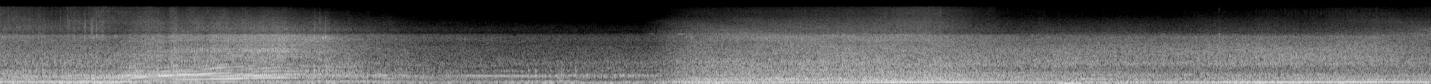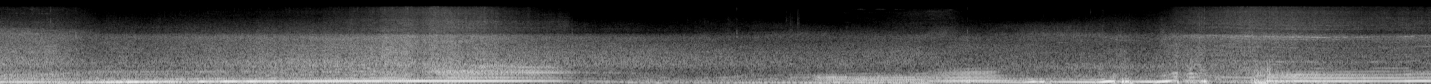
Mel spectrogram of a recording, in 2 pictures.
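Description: Sports cars driving past one after another, engines accelerating through the gears with rising revs and shift breaks, and a steady engine drone through the middle. Near the end a Porsche 911 GT3 RS's naturally aspirated flat-six climbs sharply in revs as it accelerates out of a hairpin.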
